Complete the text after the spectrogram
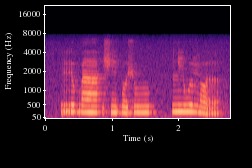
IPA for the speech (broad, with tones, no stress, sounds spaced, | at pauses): r ʊ˦ ɡʷ aː˦ | ʃ ĩ˨ p o˨ ʃ uː˦ | l i˦ w ʊ˦ ŋ ɔ˨ r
